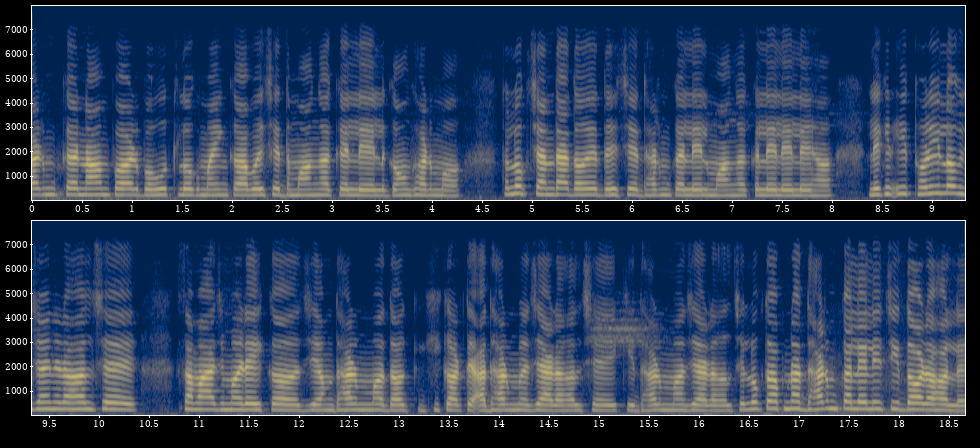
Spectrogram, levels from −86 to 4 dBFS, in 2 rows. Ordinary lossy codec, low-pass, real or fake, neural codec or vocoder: none; 7.2 kHz; real; none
